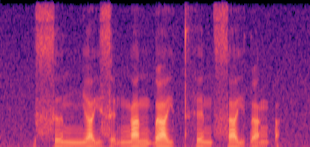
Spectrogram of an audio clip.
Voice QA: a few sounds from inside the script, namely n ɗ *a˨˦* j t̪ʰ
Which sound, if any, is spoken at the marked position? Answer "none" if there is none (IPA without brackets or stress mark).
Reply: a˨˩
